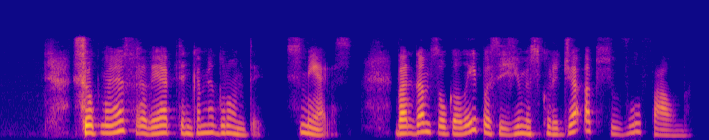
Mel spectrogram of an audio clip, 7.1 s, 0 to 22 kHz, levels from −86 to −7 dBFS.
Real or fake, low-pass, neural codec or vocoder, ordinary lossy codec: fake; 7.2 kHz; codec, 16 kHz, 1.1 kbps, Voila-Tokenizer; Opus, 64 kbps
